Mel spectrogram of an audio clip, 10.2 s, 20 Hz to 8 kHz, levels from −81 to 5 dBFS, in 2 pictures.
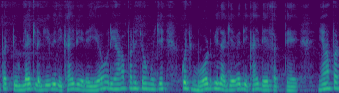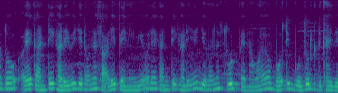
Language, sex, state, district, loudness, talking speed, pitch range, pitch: Hindi, male, Maharashtra, Pune, -30 LUFS, 295 wpm, 135-170 Hz, 155 Hz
